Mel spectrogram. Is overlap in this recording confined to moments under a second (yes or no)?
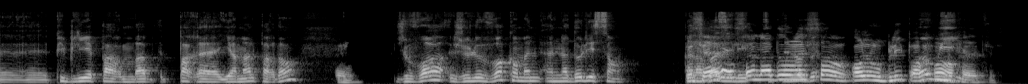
no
